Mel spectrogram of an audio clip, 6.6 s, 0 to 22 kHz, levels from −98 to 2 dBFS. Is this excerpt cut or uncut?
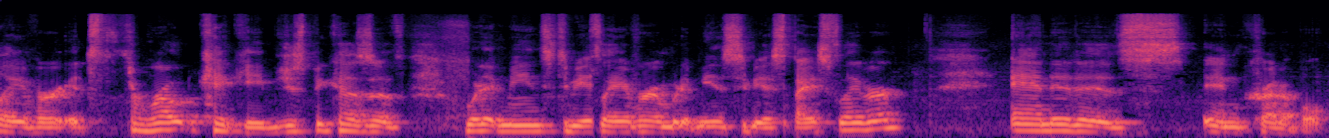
cut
